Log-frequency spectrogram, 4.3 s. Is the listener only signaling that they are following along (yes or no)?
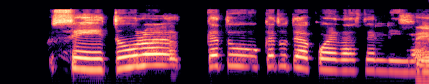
no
